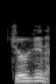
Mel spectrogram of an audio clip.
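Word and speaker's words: Jürgen: This is not my dislike, but Max McCarty, Dax McCarthy, Jergen, as in, I probably said it wrong, but Jergen as in, like, the hand lotion.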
